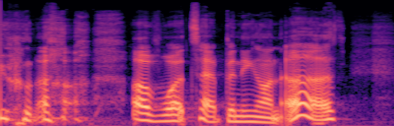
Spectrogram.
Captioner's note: laugh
